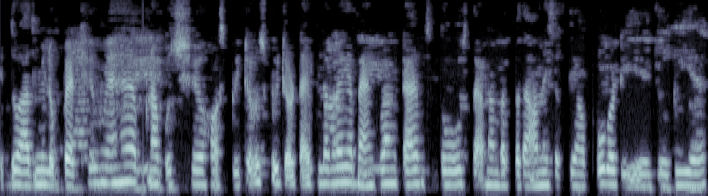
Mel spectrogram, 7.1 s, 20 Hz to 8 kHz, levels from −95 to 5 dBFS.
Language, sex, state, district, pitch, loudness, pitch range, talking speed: Hindi, female, Bihar, Sitamarhi, 205 Hz, -21 LUFS, 195-220 Hz, 265 wpm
